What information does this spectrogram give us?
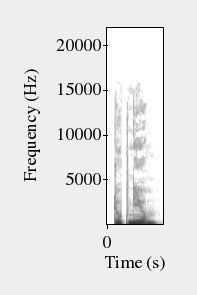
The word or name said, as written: dubnium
